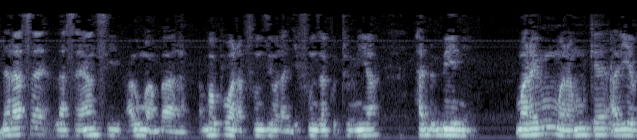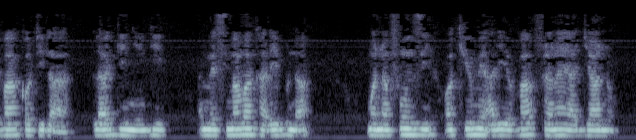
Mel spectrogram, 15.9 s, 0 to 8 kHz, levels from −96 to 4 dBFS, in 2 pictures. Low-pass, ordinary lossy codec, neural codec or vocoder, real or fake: 7.2 kHz; MP3, 24 kbps; none; real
